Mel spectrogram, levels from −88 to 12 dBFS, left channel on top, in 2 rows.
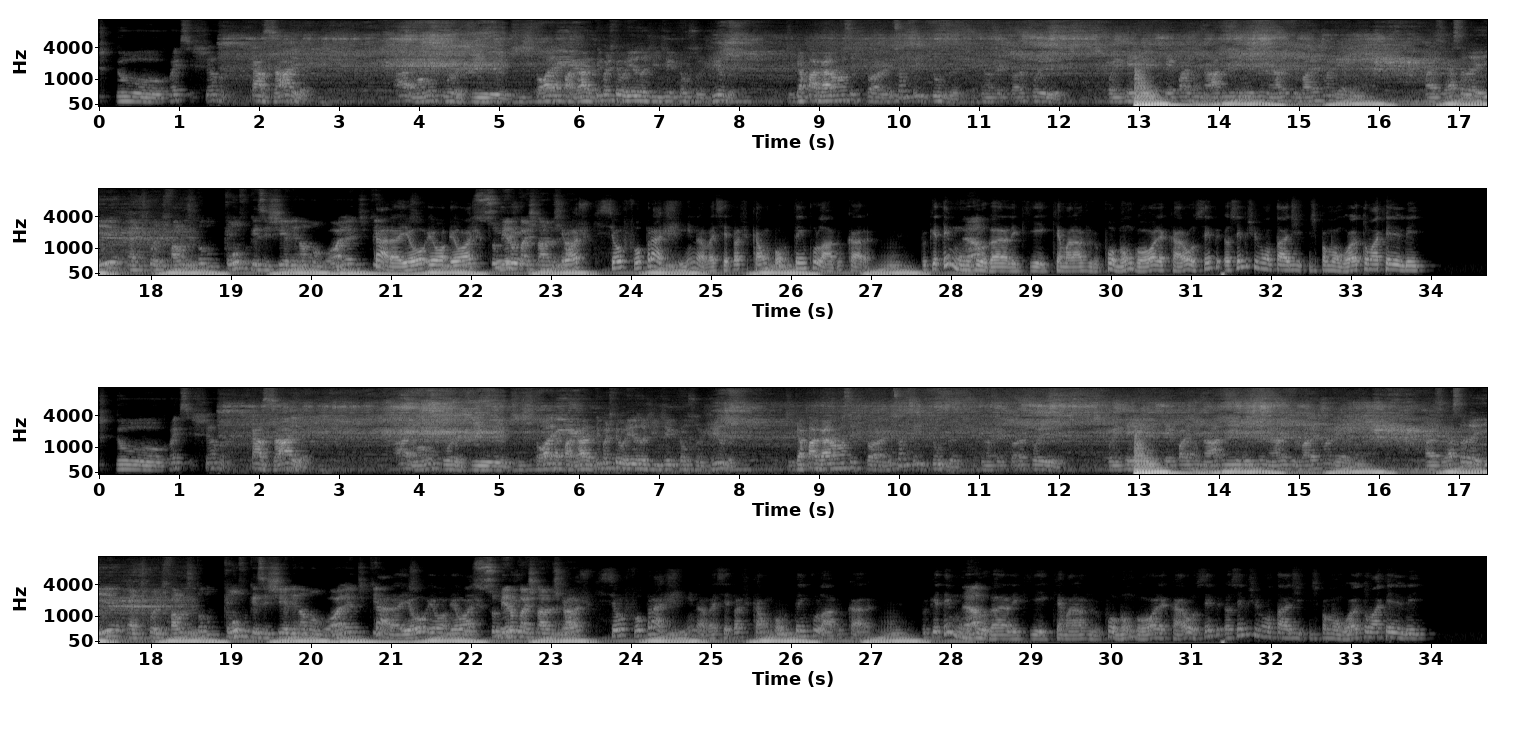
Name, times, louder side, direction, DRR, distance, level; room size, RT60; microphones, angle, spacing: voice 1, 0.0-1.6 1.9-2.6 3.7-8.0 8.6-10.8 11.0-12.0 12.6-15.7 16.6-20.9 21.9-23.3 28.1-28.4, right 1 dB, 65° right, -1 dB, 1.2 m, -37 dB
sound 1, 1.5-18.5, right 1 dB, 45° right, 1.3 m, -38 dB
sound 2, 12.9-28.2 31.4-31.5, equal, 25° right, 1.0 m, -27 dB
voice 2, 20.8-22.7 23.1-27.0 27.6-33.9, left 7 dB, 80° left, 4 dB, 0.3 m, -35 dB
2.6 x 2.6 x 3.0 m, 0.33 s
head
